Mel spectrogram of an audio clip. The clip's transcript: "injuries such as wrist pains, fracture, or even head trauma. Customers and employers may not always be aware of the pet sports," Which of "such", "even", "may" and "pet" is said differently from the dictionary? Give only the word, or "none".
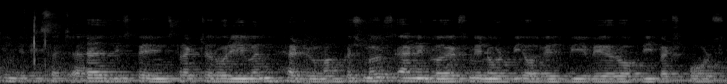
pet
